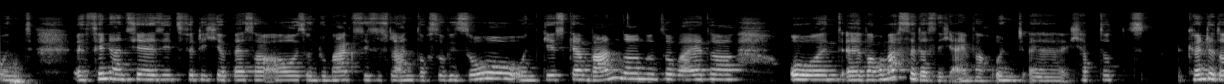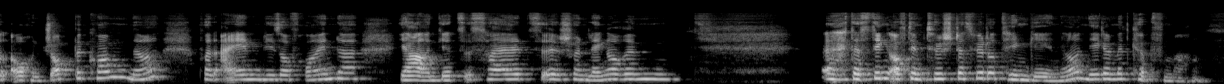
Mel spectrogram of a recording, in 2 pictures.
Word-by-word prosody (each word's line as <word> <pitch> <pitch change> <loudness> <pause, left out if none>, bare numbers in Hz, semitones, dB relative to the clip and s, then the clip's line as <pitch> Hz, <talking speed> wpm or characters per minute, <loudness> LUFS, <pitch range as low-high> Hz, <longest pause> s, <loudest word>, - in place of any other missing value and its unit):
und, - - -3 0.4
äh, 205 - -4
finanziell 230 -1 +1
sieht's 220 0 -6
für 220 -1 -6
dich 215 0 -7
hier 210 -3 -4
besser 200 0 -3
aus 200 +1 -3
und 195 -1 -5
du 195 - -6
magst 205 +1 -3
dieses 195 -1 -8
Land 200 0 -4
doch 190 - -11
sowieso 225 +7 0
und 195 -1 -4
gehst 215 +1 -3
gerne 220 -1 0
wandern 260 +4 +2
und 240 -1 -4
so 240 -2 -3
weiter 225 0 -1 0.5
und, 220 0 +3
äh, 205 0 +1
warum 210 +2 0
machst 335 +5 +1
du 245 - +2
das 195 -1 -2
nicht 180 0 -8
einfach?“ 170 0 -5
Und, 185 0 -4
äh, 170 -1 -7
ich - - -9
habe 200 0 -9
dort 210 0 -10 0.7
könnte 240 +3 +3
dort 210 -2 -2
auch 200 - +2
'n 175 -1 -6
Job 225 +5 0
bekommen, 290 +3 0
ne, 260 +10 -1 0.4
von 230 -1 -2
einem 225 0 +3
dieser 220 0 -1
Freunde. 225 +6 -1 0.5
Ja, 200 -2 +7
und 190 0 -2
jetzt 195 0 0
ist 220 +1 -3
halt, 235 +1 +1
äh, 235 -1 +2
schon 230 -1 0
längerem 235 +3 +1 1.4
äh, 240 -6 +6
das 240 -1 +5
Ding 280 0 +6
auf 245 -2 +6
dem 250 -1 +3
Tisch, 255 0 +5
dass 265 0 +1
wir 275 - +4
dort 270 0 +1
hingehen, 200 -8 0
ne, 235 +11 0
Nägel 245 +1 +2
mit 245 0 -1
Köpfen 220 -8 -4
machen. 155 +1 -14
225 Hz, 170 wpm, -22 LUFS, 200-240 Hz, 1.4 s, Ja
